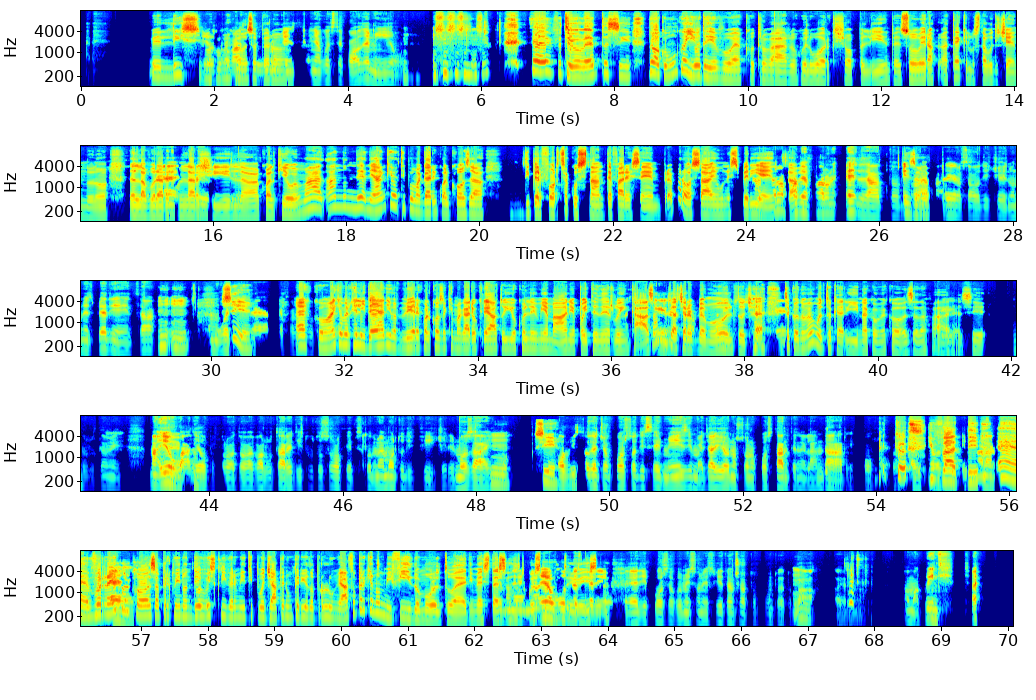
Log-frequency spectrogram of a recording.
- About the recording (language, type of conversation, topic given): Italian, unstructured, Quale abilità ti piacerebbe imparare quest’anno?
- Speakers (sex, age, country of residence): female, 20-24, Italy; female, 55-59, Italy
- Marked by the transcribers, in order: other noise; distorted speech; tapping; chuckle; static; in English: "workshop"; other background noise; "Comunque" said as "comue"; unintelligible speech; laughing while speaking: "ceh"; "cioè" said as "ceh"; unintelligible speech; laughing while speaking: "Ecco"; unintelligible speech; laughing while speaking: "quindi ceh"; "cioè" said as "ceh"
